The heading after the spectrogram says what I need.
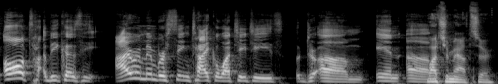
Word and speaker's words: Taika Waititi: It's Taika Waititi. It's all because I remember seeing Taika Waititi's in Watch your mouth, sir.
